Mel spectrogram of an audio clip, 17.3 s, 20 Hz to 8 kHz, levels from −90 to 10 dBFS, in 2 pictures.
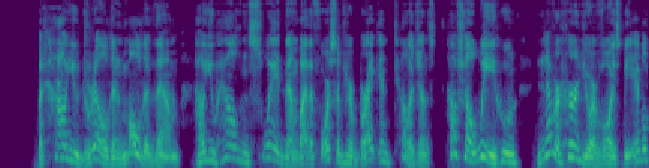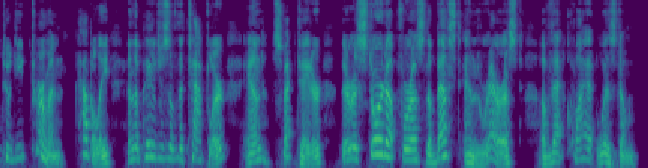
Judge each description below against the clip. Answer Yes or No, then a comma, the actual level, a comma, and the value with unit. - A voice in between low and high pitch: Yes, medium, 150 Hz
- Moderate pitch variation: No, wide, 8.5 semitones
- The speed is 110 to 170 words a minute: No, average, 190 wpm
